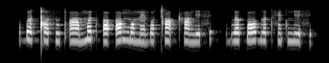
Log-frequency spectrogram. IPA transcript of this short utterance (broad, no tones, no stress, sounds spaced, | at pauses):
ɓ ʌ ǃ ɔ s u tʼ ɑ̃ m ʌ t ʔ ɒ ʔ ɒ ŋ͡m ɔ m ɛ̃ ɓ ɔ ǀ ɑ̃ ʔ kʰ ɑ̃ ŋ ɪ s | b l ʌ k͡p ɔ ɡ ʌ tʰ ɛ̃ t ŋ ɪ s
